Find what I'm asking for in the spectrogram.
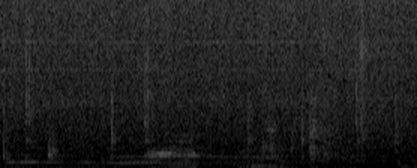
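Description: Cow mooing in Minecraft, the game's low bovine call sounding in short repeated lowing tones over a steady background, with no talking.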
